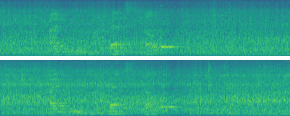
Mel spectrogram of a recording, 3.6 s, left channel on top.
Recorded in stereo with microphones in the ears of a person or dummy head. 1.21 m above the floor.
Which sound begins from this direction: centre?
A man speaking, at 0.6 s.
